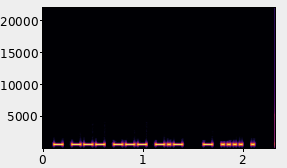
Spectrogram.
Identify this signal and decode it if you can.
Morse code, heard as a keyed tone, about 40 wpm, 600 Hz. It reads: TOOK THE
